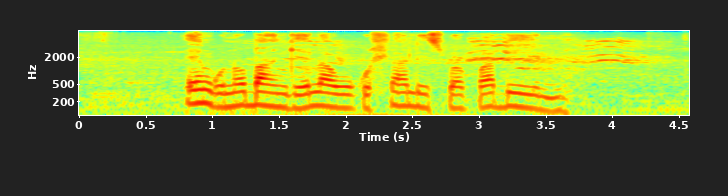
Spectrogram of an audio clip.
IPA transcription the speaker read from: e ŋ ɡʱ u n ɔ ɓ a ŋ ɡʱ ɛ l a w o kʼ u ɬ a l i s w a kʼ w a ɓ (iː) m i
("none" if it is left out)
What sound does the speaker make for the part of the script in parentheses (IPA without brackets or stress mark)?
iː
